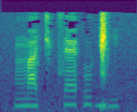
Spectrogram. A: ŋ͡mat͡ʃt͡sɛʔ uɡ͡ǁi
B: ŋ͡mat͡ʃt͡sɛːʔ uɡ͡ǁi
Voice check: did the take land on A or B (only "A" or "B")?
B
